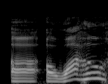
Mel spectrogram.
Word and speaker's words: Oahu: Beverly is it Oahu, Hawaii? And you're on with John Funn. Beverly, did I butcher the pronunciation of your city?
